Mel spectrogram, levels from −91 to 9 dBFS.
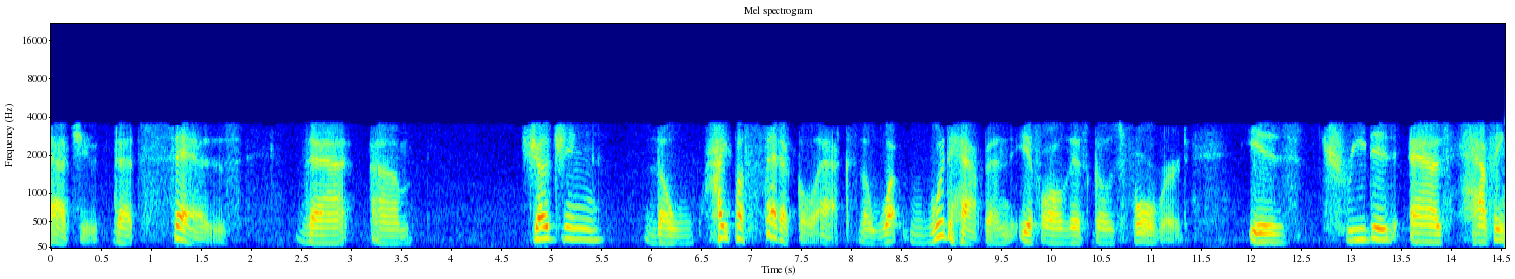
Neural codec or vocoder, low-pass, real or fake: vocoder, 44.1 kHz, 128 mel bands every 256 samples, BigVGAN v2; 3.6 kHz; fake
